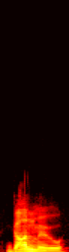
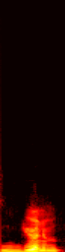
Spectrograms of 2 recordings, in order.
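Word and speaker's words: Gunnm: which is in Japan, it's called Ganmu, even though it looks like it's pronounced Gunm.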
